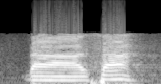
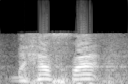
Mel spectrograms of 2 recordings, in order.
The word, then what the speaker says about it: dhassa: Thì mình đọc á là thường á là vì mình đọc quen á, rồi mình cứ đọc là đà sa, nhưng mà đà sa là không đúng, thì mình phải đọc là dhassa dhassa mới đúng.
